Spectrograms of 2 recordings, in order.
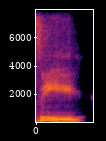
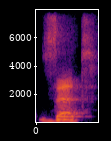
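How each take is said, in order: First: The letter is said as 'zee'. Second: The letter is said as 'zet'. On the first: The speaker calls it wrong. "because it's not Z" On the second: The speaker calls it right. "Ultraman uh, Zet"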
